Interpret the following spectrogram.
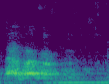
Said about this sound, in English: He's allowed to bark any day.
